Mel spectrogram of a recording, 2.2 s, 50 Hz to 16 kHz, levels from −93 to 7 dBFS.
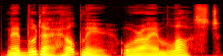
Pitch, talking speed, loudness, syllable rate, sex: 120 Hz, 215 wpm, -18 LUFS, 4.5 syllables/s, male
